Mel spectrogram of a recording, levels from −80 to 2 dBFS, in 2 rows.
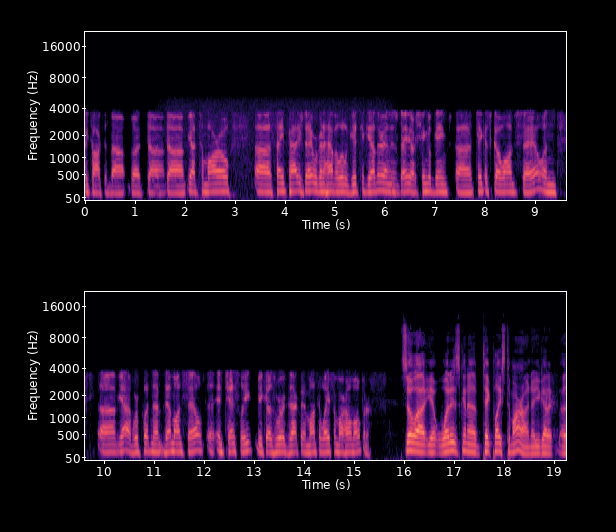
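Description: A hybrid receiver lost its digital stream at about 1.24 s and blended over to the station's AM analogue broadcast, returning to digital at about 6.37 s. Each cross-fade takes roughly 423 ms. During the analogue stretch the audio is band-limited, so it turns dull and muffled. A steady hiss sits roughly 30 dB under the signal, and the overall level shifts by about 1 dB.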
